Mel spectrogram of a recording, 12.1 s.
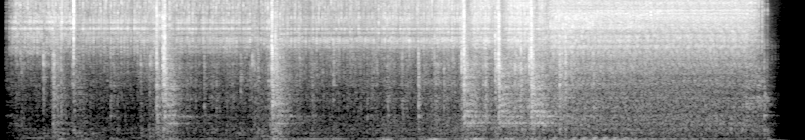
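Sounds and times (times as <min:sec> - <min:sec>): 
bicycle wheel spinning: 0:00.1 - 0:11.8.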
